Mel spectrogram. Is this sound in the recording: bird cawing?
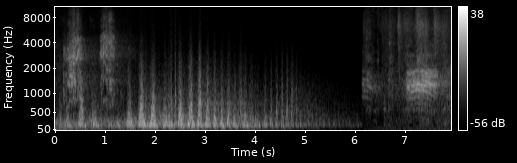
yes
